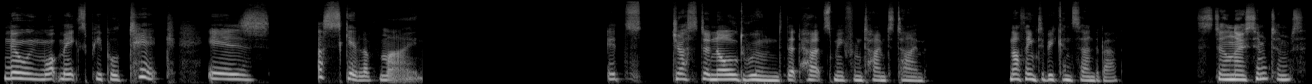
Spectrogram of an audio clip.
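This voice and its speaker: A woman voicing a guarded, sardonic young cleric of a dark goddess in a fantasy video game, with a dry, wry, measured delivery. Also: fairly high pitch, dry recording, lightly acted.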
